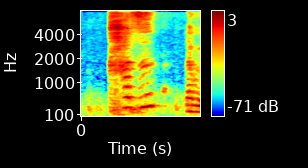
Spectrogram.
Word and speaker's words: 数: 얘가 음독으로 읽으면은 스가크 스라고 읽어주게 되는데 혼자 나오게 되면은요. 얘를 카즈라고 읽으셔야 돼요.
